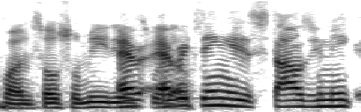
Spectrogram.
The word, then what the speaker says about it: Stilz Unqe: Everything is styles unique. It's most people pronounce it steals because the way I spell it, it's st i z n iq.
